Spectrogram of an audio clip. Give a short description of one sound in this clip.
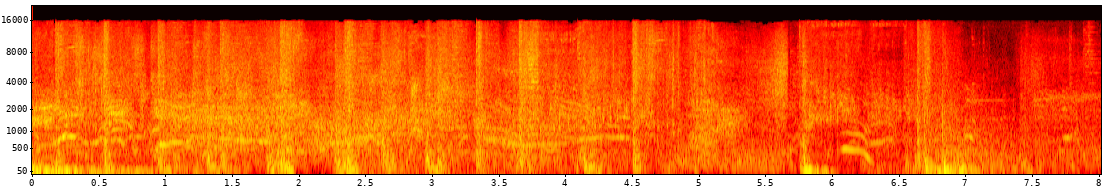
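Rat-like creatures screech and snarl in a fight.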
